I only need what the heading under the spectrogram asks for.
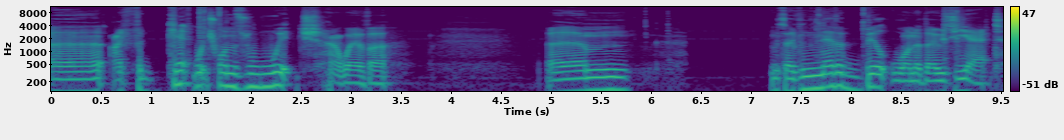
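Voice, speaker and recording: A man talks at a very slow pace with long, frequent pauses, his medium pitch moving with ordinary variation. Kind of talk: casual hobby unboxing talk.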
